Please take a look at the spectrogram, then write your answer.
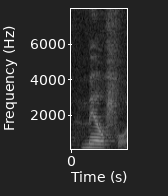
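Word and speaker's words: mille-feuille: on to our third treat I'm making some miloy I had to double check the pronunciation on that my French dual lingo has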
